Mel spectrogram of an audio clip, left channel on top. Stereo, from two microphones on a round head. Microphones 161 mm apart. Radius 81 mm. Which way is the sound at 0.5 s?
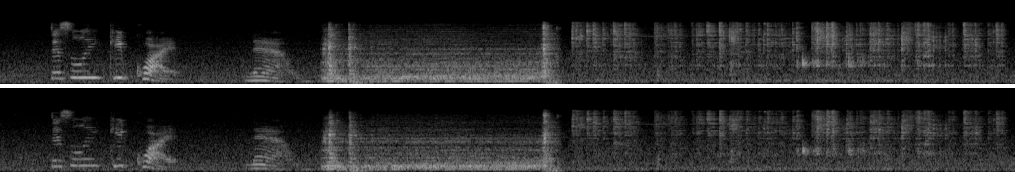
35° left (ahead or behind).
